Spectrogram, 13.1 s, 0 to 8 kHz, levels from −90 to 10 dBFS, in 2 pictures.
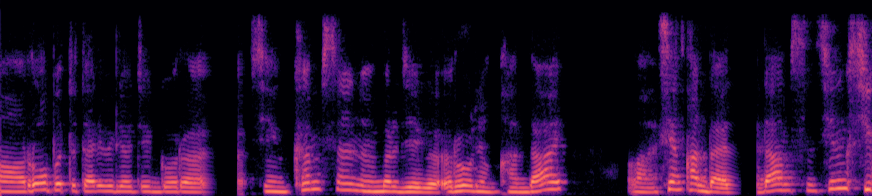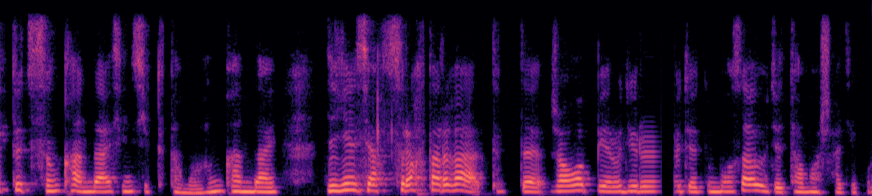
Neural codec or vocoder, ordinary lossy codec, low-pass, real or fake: none; none; 7.2 kHz; real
